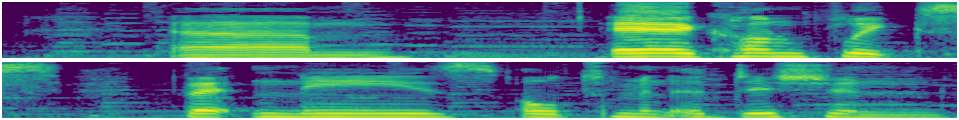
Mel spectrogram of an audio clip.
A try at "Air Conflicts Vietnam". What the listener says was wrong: It's Vietnam. No, not Vietnamese.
